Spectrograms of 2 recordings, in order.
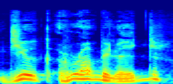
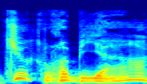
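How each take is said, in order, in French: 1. Le nom se prononce avec un accent américain. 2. Le nom se prononce avec un accent français. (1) "comme je l'ai entendu, outre-Atlantique" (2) "je trouve que ça sonne bien"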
